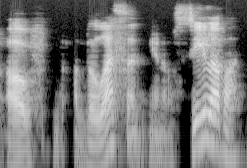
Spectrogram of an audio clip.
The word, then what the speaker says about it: sílaba: Written accent mark, and when you see that word, oh yes, must pronounce it sílaba.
